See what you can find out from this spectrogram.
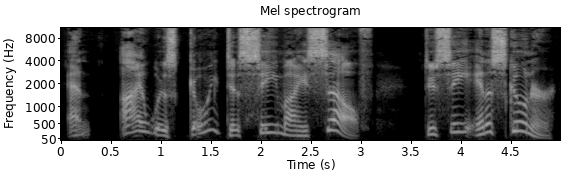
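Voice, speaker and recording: A man reading a classic adventure novel aloud as an audiobook, in an expressive, measured storytelling delivery. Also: high-pitched, creaky, no echo, clean studio sound. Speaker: audiobook reader.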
